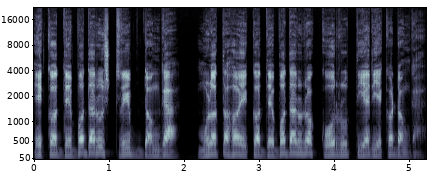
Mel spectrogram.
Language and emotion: Odia, neutral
